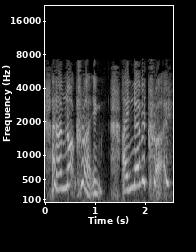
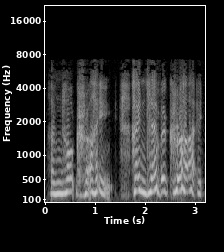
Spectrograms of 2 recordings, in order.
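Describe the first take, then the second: First: High, fierce insistence; indignant denial. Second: Very slow, weepy words; tearful denial. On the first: Girl protesting to Mark she never cries, indignant. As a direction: push the denial out hotly. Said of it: "I cried furiously". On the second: Girl weeping beside Mark, denying her tears. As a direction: choke it out between sobs. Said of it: "wept bitterly". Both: A narrator's reading.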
